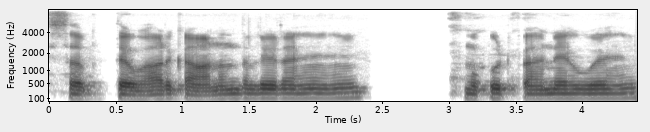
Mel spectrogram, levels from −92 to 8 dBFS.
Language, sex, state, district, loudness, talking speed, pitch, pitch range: Hindi, male, Bihar, Begusarai, -22 LUFS, 150 wpm, 115 Hz, 110-115 Hz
